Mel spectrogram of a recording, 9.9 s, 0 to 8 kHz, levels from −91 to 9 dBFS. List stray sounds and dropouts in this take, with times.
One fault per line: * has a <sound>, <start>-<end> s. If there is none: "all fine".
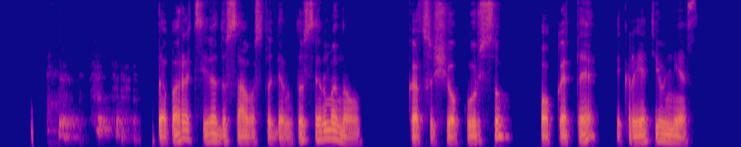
* has a laugh, 0.6-1.9 s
